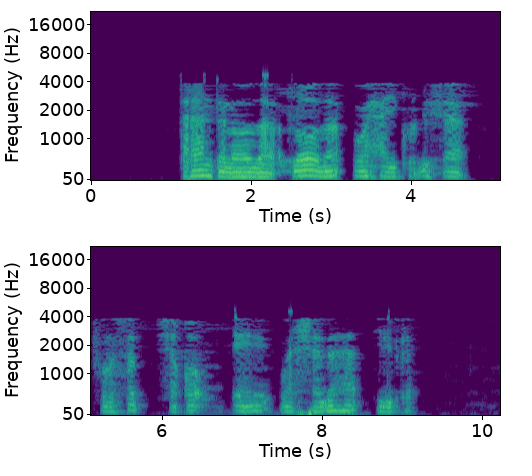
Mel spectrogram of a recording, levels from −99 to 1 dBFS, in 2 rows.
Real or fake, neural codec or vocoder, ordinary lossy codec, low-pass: fake; vocoder, 44.1 kHz, 128 mel bands every 256 samples, BigVGAN v2; AAC, 16 kbps; 19.8 kHz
